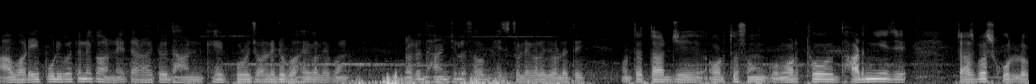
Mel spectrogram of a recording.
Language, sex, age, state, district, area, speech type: Bengali, male, 18-30, West Bengal, Purba Bardhaman, rural, spontaneous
